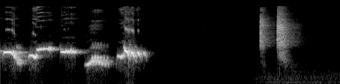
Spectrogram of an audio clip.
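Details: White-rumped shama in relaxed chattering song, mimicking cililin and ciblek, used as a lure to prompt songbirds: a run of five slurred whistled phrases over about a second and a half, a pause, then two sharp high chips.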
